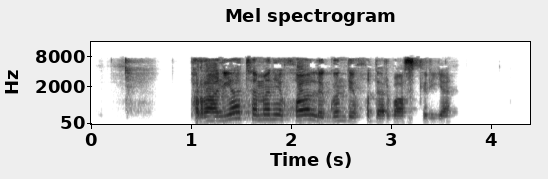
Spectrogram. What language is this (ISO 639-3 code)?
kur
